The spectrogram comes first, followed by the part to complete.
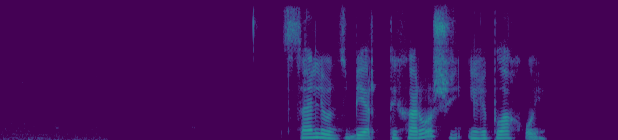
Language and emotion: Russian, neutral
